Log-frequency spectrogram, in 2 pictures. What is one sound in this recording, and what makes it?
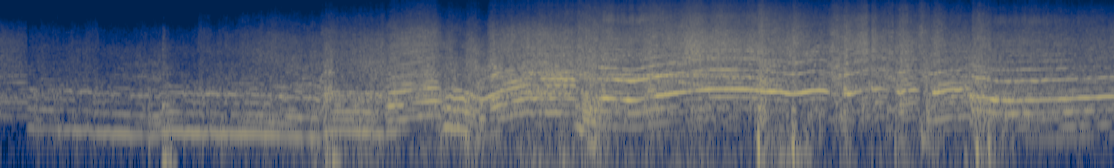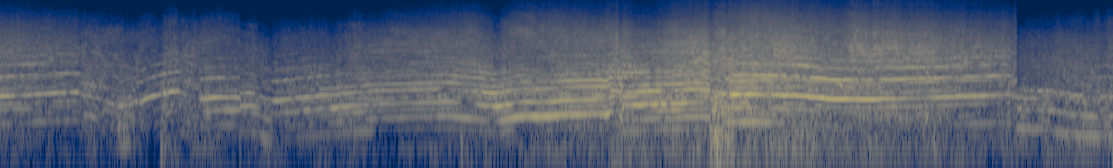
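A car engine revs hard, its pitch rising and falling.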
